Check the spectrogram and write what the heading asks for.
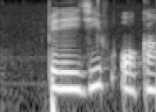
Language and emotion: Russian, neutral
